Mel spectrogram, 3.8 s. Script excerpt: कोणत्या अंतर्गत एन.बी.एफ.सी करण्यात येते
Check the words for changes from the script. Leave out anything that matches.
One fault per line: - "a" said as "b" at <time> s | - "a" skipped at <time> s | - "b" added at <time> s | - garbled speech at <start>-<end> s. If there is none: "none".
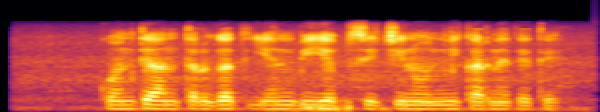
- "ची नोंदणी" added at 2.4 s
